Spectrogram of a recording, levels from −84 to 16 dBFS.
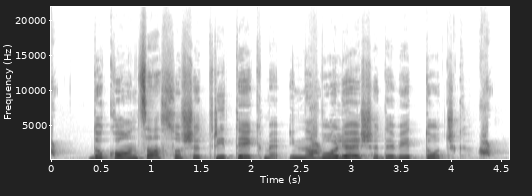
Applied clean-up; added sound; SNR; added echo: none; Dog; 18 dB; none.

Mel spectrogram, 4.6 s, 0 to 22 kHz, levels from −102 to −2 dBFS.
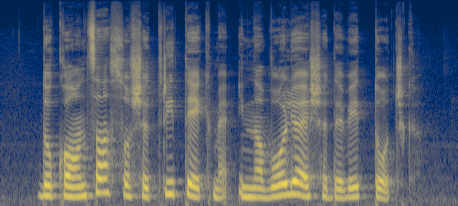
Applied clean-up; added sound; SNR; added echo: none; none; none; none.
